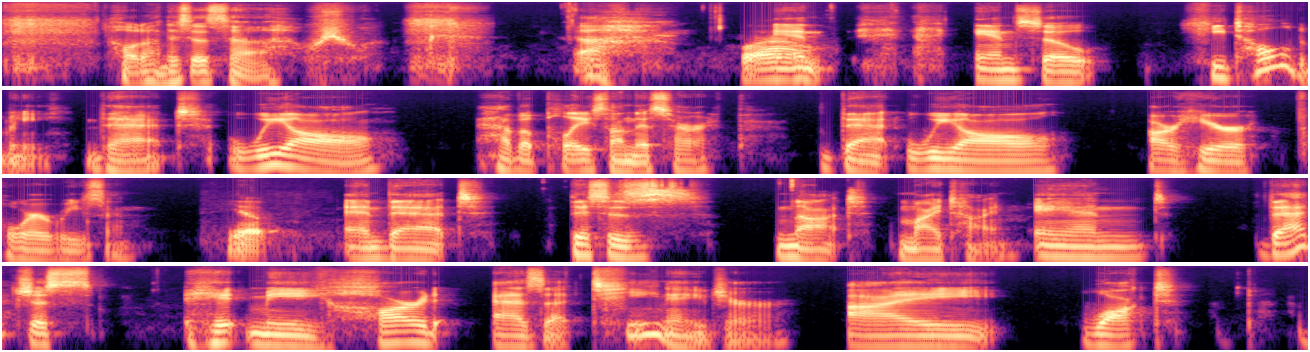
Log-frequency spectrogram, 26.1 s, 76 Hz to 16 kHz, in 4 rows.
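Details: 28-year-old man who has stuttered his whole life, since about age three, real speech; stuttering.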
